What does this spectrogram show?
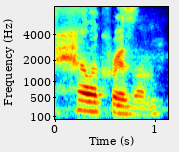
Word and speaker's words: helichrysum: right and an essential oil that's recommended is helichrysum i never heard of that helichrysum it's spelled h-e-l-i c-h-r-y-s-u-m never heard of that one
